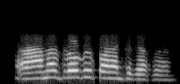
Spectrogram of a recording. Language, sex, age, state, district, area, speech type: Kashmiri, female, 45-60, Jammu and Kashmir, Ganderbal, rural, conversation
